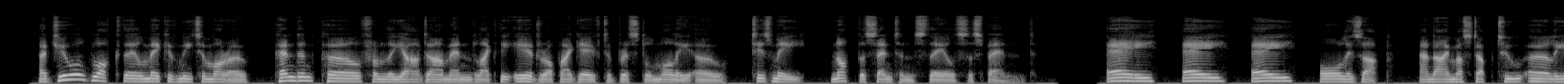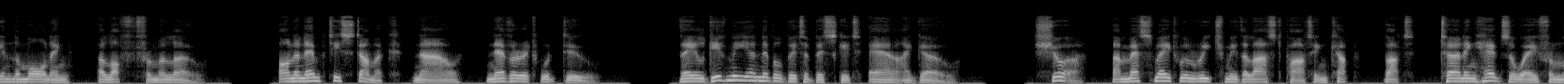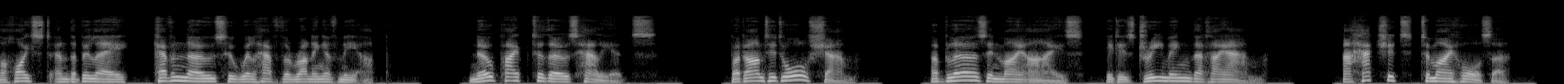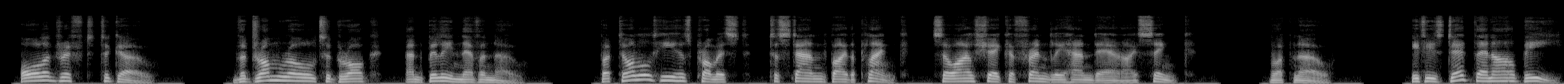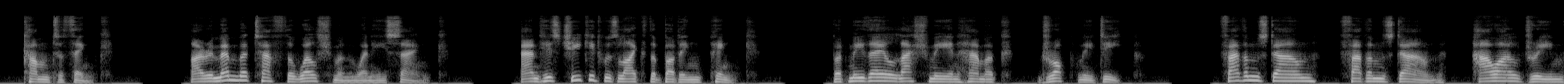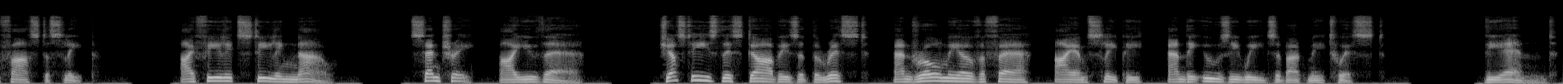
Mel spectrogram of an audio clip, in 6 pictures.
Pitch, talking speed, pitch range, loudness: 120 Hz, 150 wpm, 100-145 Hz, -24 LUFS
